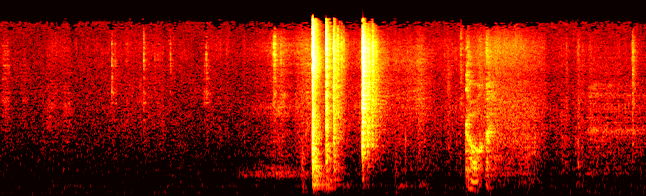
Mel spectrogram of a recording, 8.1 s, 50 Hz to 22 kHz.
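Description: Two sharp knocks about half a second apart, about four seconds in, as plastic 3D-printer kit parts and a screwdriver are handled, followed by a softer knock; otherwise quiet room tone.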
